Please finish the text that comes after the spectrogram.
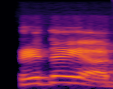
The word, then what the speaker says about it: Hridaya: And I'll conclude by saying that Hridaya, the word Hridaya, if you look at HRidaya, it actually rhymes with HR idea.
